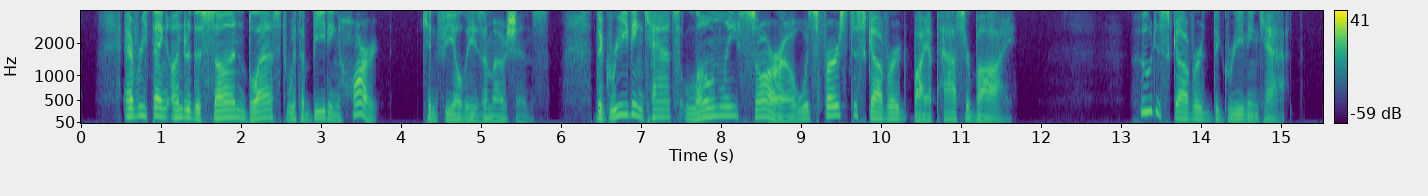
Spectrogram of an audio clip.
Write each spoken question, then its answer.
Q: Who discovered the grieving cat?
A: The grieving cat was discovered by a passerby.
